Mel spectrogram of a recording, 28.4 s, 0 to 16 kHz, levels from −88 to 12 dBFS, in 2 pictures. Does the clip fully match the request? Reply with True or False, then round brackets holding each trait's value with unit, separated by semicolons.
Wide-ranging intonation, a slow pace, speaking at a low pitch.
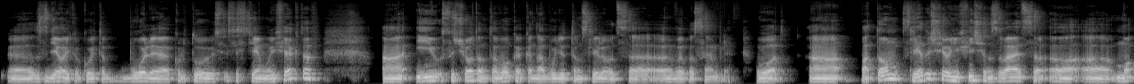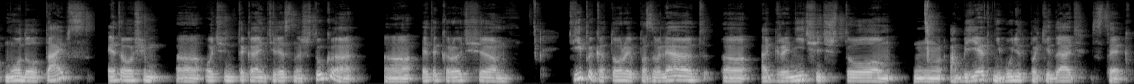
False (3.6 semitones; 95 wpm; 105 Hz)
